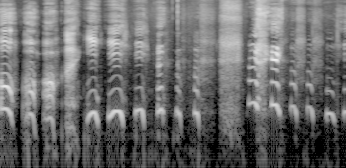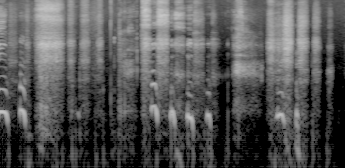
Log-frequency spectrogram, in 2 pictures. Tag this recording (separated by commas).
Human voice, Laughter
